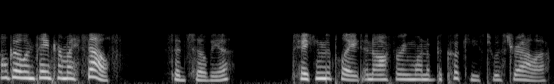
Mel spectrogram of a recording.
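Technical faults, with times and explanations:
Throughout, Opus voice compression: the speech sounds heavily muffled, hoarse and slightly robotic because the SILK coder runs narrowband and codes the excitation coarsely, which fits a bitrate near 8 kbps. On a spectrogram there is a flat ceiling at 4.2 kHz, with nothing above it.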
